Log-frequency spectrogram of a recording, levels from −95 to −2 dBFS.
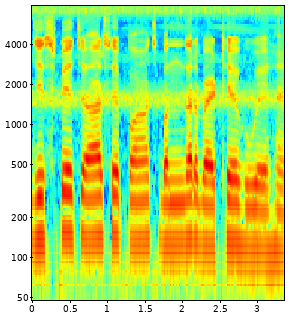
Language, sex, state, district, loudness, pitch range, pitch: Hindi, male, Bihar, Jamui, -16 LUFS, 125-140 Hz, 135 Hz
